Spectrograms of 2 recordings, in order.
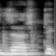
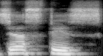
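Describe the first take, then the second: First: The word ends with a 'k' sound. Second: The word ends with an 's' sound. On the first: The speaker calls it wrong. "इसको हमने जस्टिक नहीं पढ़ना है" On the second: The speaker calls it right. "सी का उच्चारण से के रूप में करेंगे"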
